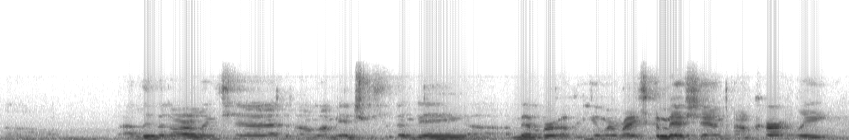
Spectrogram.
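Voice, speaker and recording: A woman's voice: on the low side, level tone, normal speed, noisy background. A woman briefly introducing herself as an applicant at a public meeting, plain-spoken. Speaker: commission applicant. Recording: echoey room, dull sound.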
